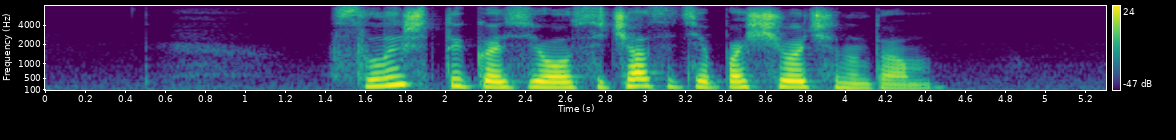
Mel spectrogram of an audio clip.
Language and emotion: Russian, angry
